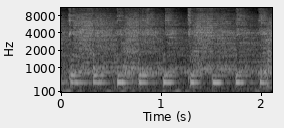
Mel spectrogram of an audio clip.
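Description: Procession percussion of small handheld gongs struck in a quick, even beat of about four strokes a second, with noisy metallic crashes coming in about once a second.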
